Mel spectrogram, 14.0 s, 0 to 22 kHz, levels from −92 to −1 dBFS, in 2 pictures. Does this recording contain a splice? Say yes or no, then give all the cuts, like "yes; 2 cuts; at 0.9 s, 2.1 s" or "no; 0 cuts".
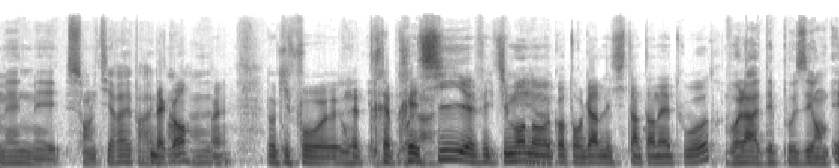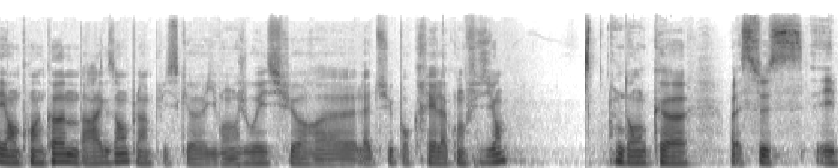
yes; 2 cuts; at 6.9 s, 9.0 s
